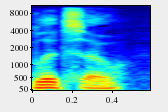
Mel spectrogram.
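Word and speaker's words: Blitzø: it play hi there I'm blitzo the O is silent and I'm the founder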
